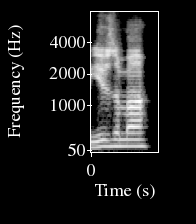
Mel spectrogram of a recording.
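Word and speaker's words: Uzomah: Uzoma.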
